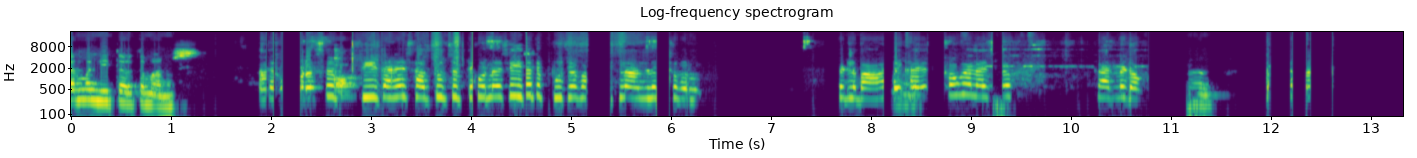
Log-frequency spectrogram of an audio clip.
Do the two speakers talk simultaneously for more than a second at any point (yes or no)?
no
